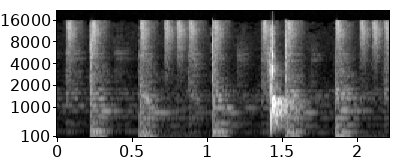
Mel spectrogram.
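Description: Background electronic music with a steady beat, about two strokes a second. About 1.4 s in, a single pop sound effect stands out over it and is the loudest thing heard.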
